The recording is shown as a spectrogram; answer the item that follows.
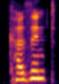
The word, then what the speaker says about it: cousin: Cousin. Like people think there's a T in the word but cousin.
